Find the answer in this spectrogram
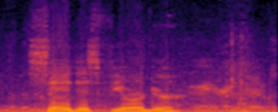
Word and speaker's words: Seyðisfjörður: How do you pronounce it? Good luck with that. Oh, Seyðisfjörður.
